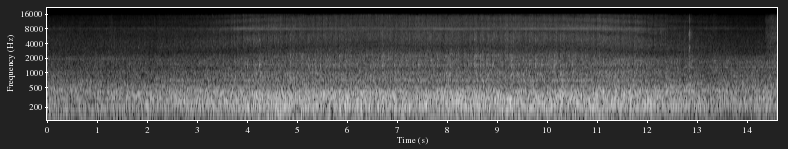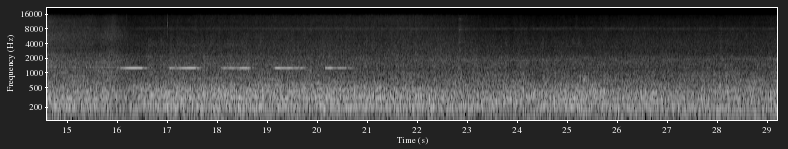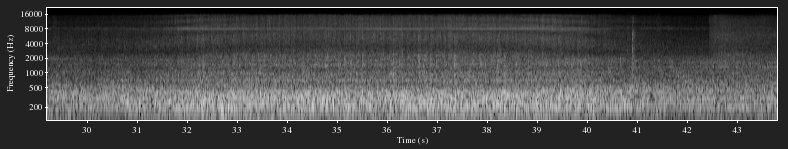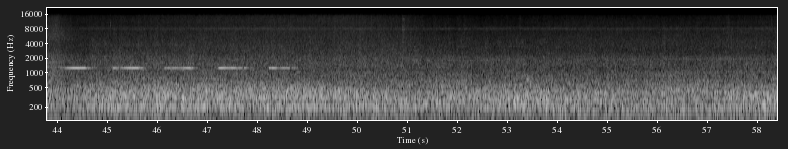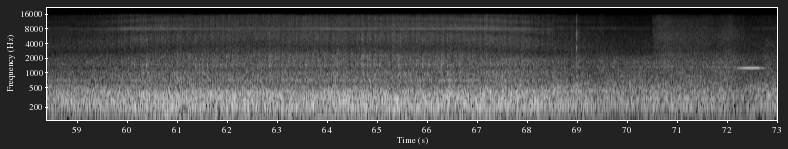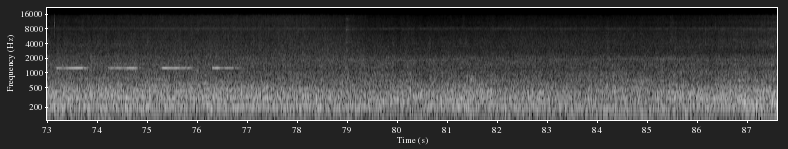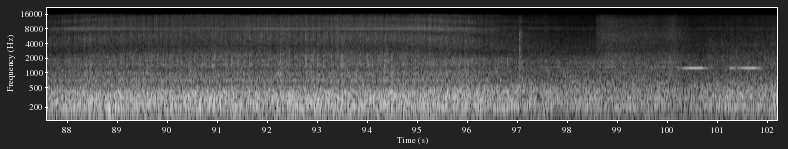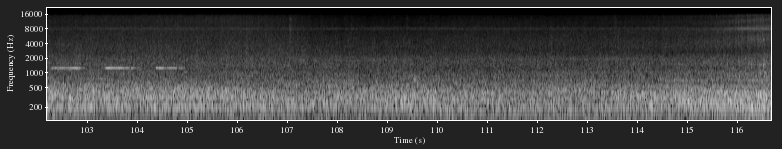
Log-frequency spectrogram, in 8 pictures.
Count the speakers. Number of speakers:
zero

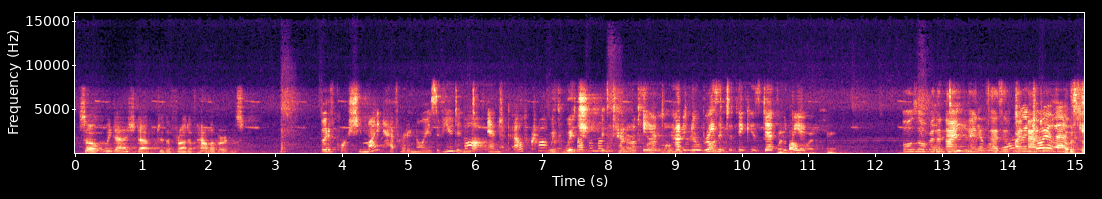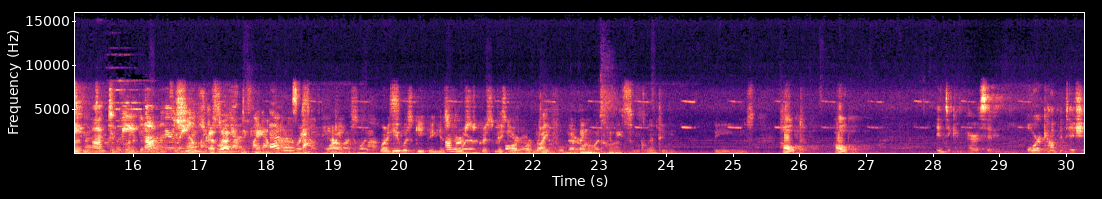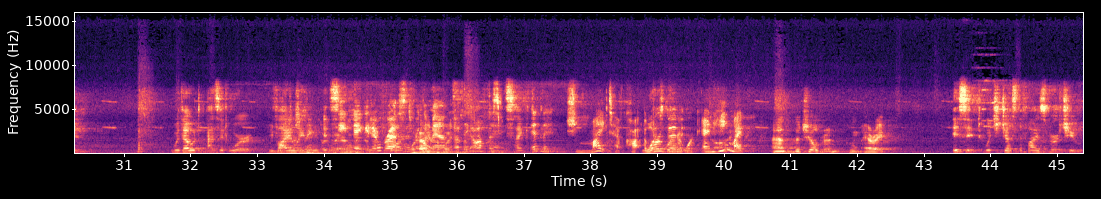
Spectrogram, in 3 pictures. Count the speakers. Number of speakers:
ten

